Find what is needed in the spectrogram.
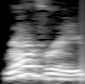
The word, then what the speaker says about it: Revry: So Reverie, which I'm going to put up the slides and the links anyway, but it's spelled R-E-V-R-Y.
